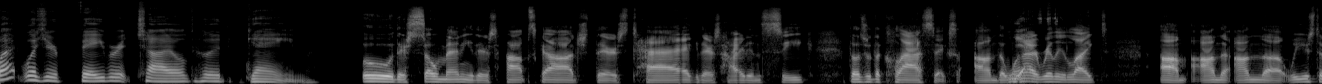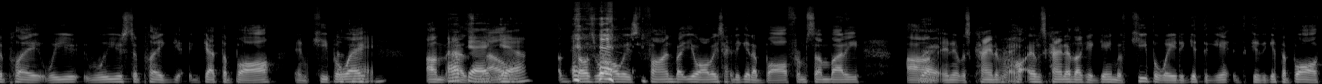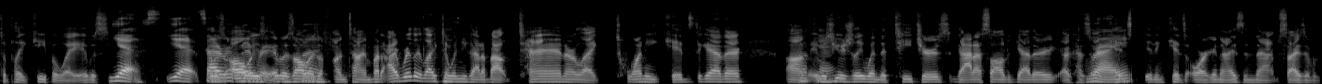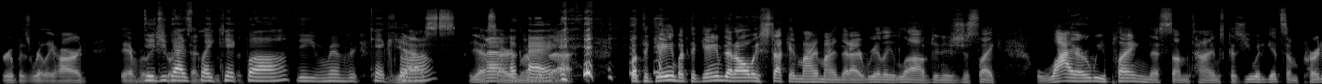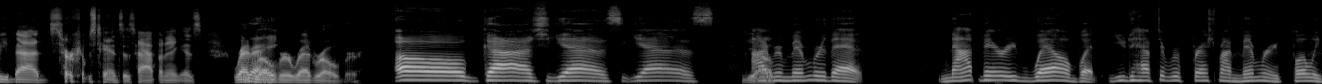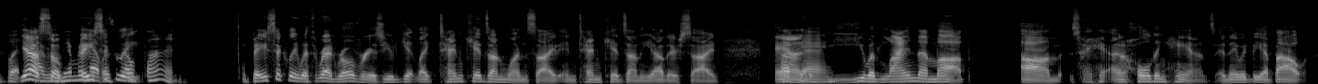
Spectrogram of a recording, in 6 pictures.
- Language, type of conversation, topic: English, podcast, How did childhood games shape who you are today?
- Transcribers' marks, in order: other background noise; laugh; laugh; laughing while speaking: "circumstances"; drawn out: "Oh"; unintelligible speech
